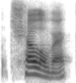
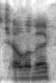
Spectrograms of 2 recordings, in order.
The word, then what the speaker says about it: Chelovek: Okay, then candidate Chalovek, sorry for pronunciation, please introduce yourself. My name is Chelovek.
